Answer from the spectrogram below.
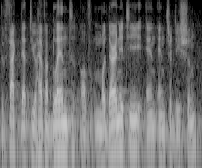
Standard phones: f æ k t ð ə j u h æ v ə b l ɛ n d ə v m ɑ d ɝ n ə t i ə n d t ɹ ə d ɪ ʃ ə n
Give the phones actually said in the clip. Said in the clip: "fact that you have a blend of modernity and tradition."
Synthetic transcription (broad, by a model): f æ k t ð ə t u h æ v ə b l ɛ n d ə v m ɑ d ɝ n ə t i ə n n t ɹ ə d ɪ ʃ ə n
